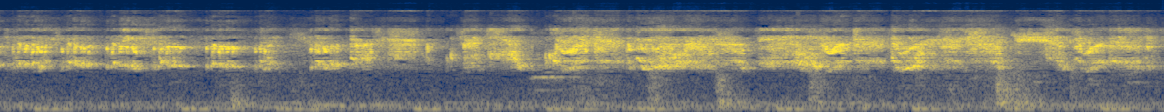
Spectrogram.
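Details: Swiftlet lure sound meant to draw swiftlets in: shrill, buzzy chirps in surging waves about twice a second, with a faint low tone and soft clicks beneath.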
